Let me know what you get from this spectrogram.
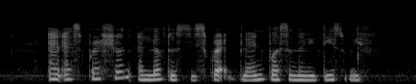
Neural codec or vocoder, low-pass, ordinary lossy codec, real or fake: none; 7.2 kHz; none; real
